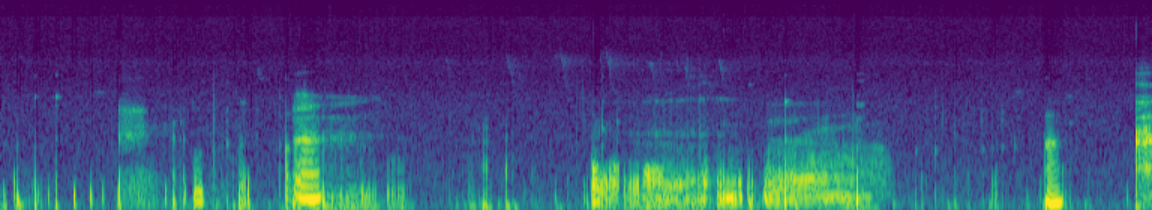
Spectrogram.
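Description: Bursts of low rumbling, creaky growls and gurgles separated by quiet gaps, ordinary stomach growling.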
